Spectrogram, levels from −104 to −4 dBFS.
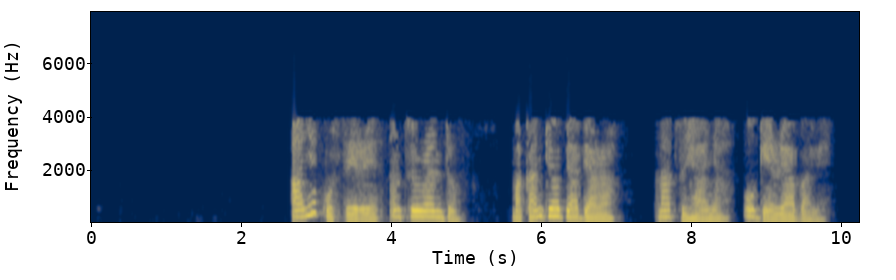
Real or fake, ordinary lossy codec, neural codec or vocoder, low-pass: real; AAC, 16 kbps; none; 7.2 kHz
